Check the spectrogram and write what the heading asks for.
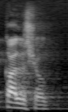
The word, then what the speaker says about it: कालाशोक: इसका नाम था कालाशोक अब जब इसको उच्चारण करते हैं कालाशोक तो यह कालाशोक मिलता है ठीक है और महविश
